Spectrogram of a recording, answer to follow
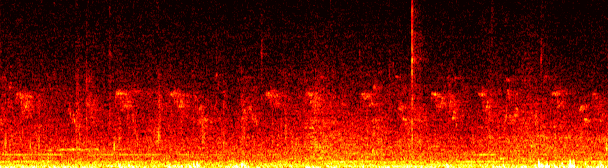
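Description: Outdoor garden ambience: small birds chirping repeatedly over a low steady background rumble with a faint steady hum, and a few soft thumps near the end.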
